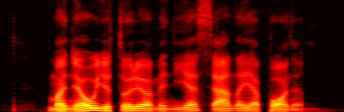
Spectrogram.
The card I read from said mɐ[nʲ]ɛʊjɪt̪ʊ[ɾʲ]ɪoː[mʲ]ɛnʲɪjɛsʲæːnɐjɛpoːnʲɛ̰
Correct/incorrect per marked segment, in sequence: correct, correct, correct

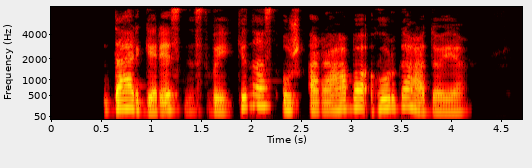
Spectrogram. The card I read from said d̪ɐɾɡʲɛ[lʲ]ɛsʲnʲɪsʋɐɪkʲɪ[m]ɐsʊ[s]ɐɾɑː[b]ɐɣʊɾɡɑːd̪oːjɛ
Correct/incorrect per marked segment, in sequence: incorrect, incorrect, incorrect, correct

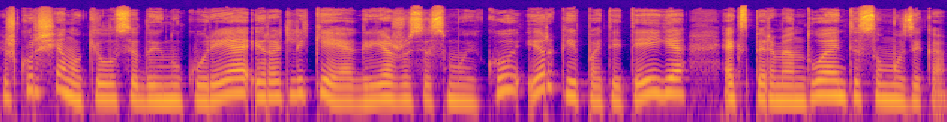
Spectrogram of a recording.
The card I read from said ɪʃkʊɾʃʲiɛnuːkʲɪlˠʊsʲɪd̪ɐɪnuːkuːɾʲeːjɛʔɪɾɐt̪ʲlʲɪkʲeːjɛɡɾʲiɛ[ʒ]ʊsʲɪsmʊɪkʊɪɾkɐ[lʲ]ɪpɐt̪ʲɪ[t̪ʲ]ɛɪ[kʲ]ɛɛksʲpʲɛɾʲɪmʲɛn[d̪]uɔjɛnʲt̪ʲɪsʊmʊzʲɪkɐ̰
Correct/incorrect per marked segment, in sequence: correct, incorrect, correct, incorrect, incorrect

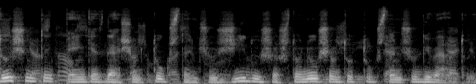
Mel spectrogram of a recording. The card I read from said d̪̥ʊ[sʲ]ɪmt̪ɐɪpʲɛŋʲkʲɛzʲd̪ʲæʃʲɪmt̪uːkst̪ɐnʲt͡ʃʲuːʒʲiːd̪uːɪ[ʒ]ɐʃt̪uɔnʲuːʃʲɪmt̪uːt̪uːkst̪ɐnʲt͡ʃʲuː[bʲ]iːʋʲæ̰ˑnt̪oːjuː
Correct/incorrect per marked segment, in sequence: incorrect, incorrect, incorrect

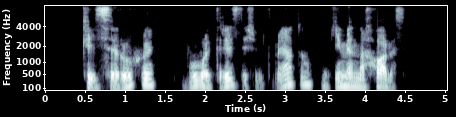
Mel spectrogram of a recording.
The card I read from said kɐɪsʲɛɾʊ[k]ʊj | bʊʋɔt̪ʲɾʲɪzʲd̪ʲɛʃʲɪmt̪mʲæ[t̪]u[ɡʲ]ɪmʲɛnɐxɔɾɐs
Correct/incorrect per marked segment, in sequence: incorrect, correct, correct

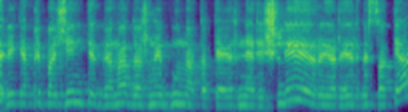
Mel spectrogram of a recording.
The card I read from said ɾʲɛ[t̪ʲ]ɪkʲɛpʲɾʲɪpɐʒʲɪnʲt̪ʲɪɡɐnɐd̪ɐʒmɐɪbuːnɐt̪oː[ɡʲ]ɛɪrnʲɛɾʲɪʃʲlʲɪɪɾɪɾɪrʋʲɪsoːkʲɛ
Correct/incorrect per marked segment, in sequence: incorrect, incorrect

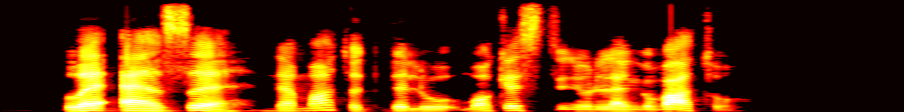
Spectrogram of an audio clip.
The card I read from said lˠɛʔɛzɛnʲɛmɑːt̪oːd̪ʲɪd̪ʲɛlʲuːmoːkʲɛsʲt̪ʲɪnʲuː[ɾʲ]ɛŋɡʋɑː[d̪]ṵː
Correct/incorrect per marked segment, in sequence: incorrect, incorrect

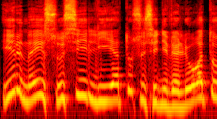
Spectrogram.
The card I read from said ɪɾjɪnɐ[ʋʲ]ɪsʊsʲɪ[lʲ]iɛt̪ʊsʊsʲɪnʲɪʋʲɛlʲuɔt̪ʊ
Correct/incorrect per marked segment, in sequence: incorrect, correct

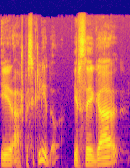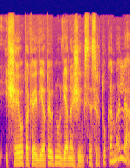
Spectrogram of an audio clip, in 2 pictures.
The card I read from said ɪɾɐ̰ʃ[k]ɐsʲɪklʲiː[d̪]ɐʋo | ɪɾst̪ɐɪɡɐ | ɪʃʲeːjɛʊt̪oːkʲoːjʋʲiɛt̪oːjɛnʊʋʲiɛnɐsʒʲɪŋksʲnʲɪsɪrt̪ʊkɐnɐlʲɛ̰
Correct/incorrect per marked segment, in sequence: incorrect, correct

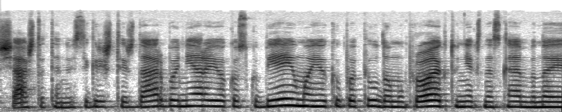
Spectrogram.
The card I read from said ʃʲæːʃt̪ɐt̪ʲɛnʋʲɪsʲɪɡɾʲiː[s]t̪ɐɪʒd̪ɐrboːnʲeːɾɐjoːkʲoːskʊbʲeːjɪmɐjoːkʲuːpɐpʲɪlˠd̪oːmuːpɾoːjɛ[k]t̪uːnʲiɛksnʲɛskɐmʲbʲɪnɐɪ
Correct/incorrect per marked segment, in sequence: incorrect, correct

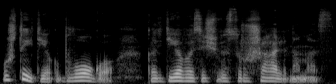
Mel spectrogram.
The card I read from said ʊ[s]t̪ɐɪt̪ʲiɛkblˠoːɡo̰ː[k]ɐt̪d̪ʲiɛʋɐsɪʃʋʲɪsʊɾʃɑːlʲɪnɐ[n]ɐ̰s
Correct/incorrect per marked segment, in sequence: incorrect, correct, incorrect

